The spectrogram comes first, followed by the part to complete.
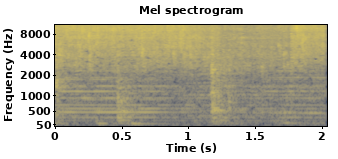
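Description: Kitchen tap running into the sink during dishwashing, with a few sharp clinks of utensils against dishware.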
